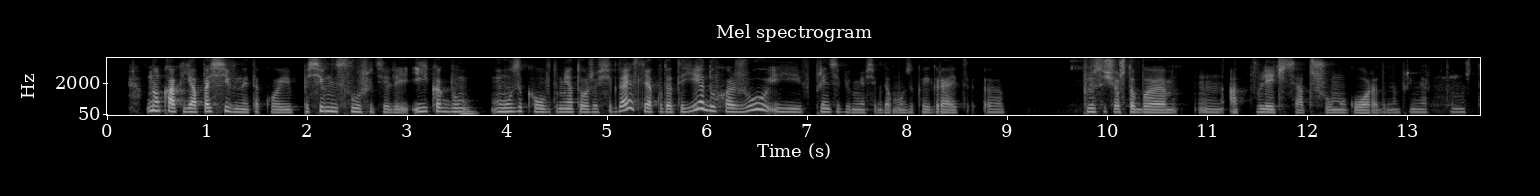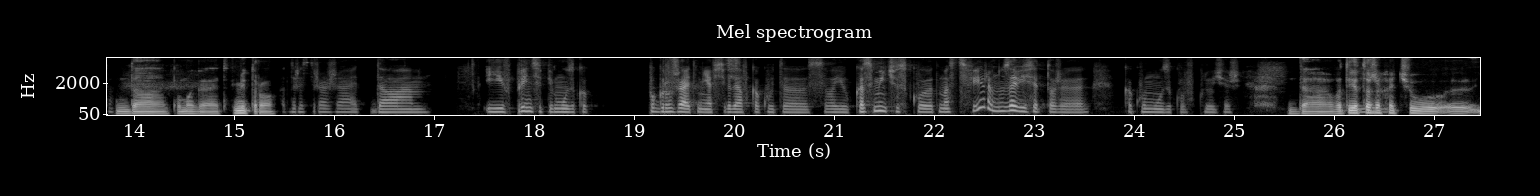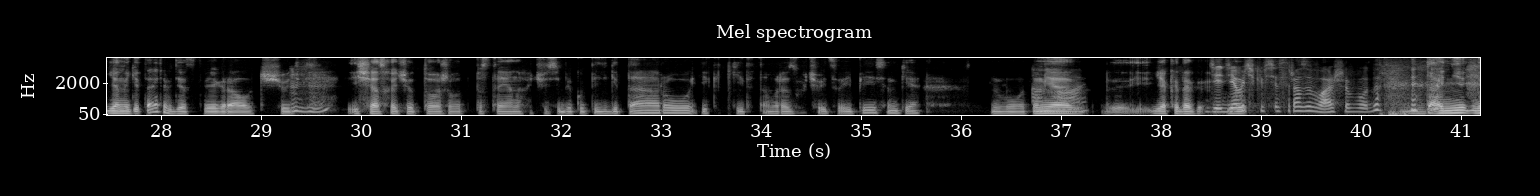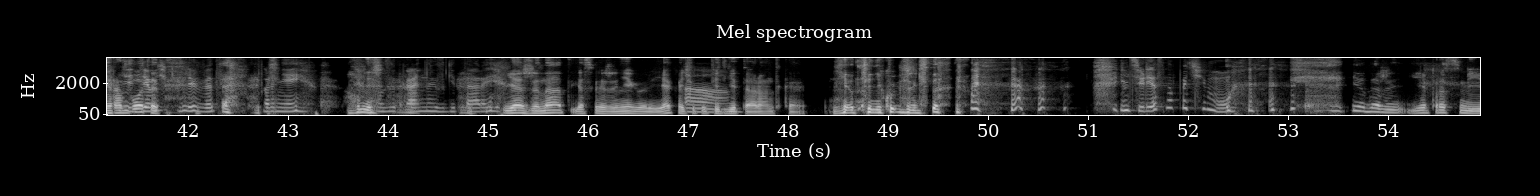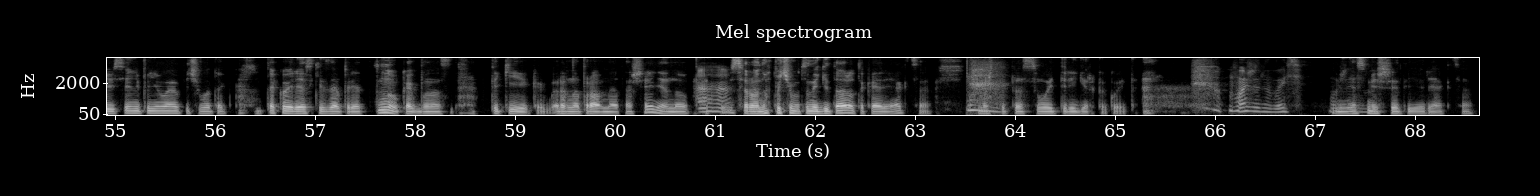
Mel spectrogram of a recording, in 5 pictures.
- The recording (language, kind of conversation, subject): Russian, unstructured, Как твоё хобби помогает тебе расслабиться или отвлечься?
- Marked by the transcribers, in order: other background noise; tapping; laugh; chuckle; laughing while speaking: "А у меня ж"; chuckle; laughing while speaking: "Нет, ты не купишь гитару"; laugh; chuckle; chuckle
